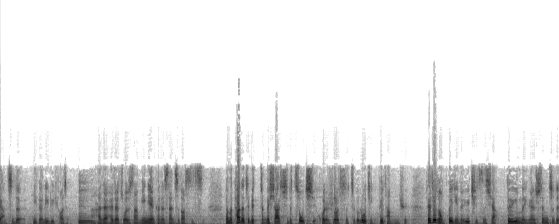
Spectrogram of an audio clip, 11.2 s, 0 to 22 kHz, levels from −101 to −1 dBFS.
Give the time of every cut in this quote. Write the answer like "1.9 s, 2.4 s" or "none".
none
